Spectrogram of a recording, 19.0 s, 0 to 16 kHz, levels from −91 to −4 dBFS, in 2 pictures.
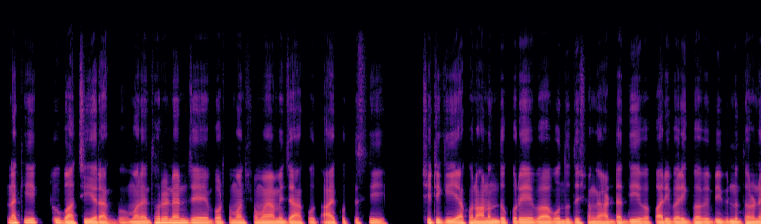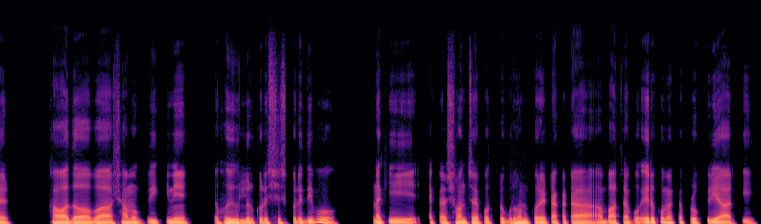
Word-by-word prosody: নাকি 130 +2 +1
একটু 135 0 -19
বাঁচিয়ে 110 0 +2
রাখবো? 80 -3 -3
মানে 110 +2 +2
ধরে 135 0 +3
নেন 130 -1 +4
যে 120 -1 +2 0.2
বর্তমান 115 0 -1
সময়ে 115 -1 +1
আমি 115 0 +2
যা 110 - +2
ক - - -59 0.3
আয় 105 0 0
করতেছি, 105 +3 -5 0.6
সেটি 120 +2 +1
কী 125 - +2 0.2
এখন 120 +2 0
আনন্দ 115 +1 +3
করে 115 0 +1 0.2
বা 110 - +2
বন্ধুদের 105 0 0
সাথে 105 -1 -1
আড্ডা 100 +2 -1
দিয়ে 105 0 +2
বা 105 - -1
পারিবারিকভাবে 105 +1 +1
বিভিন্ন 100 +1 +1
ধরনের 105 -1 +2 0.5
খাওয়া-দাওয়া 105 +1 +3
বা 100 -1 +3 0.2
সামগ্রী 100 -1 0
কিনে 105 0 +2 0.5
হৈহুল্লোড় 110 +2 +4
করে 115 -1 +1
শেষ 110 -2 -3
করে 115 -1 0
দিবো? 155 +4 +2 0.6
নাকি 120 +3 +1 0.5
একটা 110 +1 -5 0.2
সঞ্চয়পত্র 110 -2 0
গ্রহণ 110 +1 +3
করে 110 0 +2
টাকাটা 100 0 -2 0.3
আ - - 0
বাঁচাবো? 95 0 -2
এরকম 140 0 +3
একটা 125 0 -4
প্রক্রিয়া 100 -3 +1
আরকি। 80 -2 -7
110 Hz, 160 wpm, -22 LUFS, 100-115 Hz, 0.6 s, নেন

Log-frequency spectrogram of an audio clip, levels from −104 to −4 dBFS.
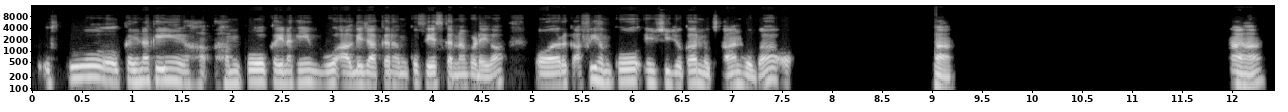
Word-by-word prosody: उसको 195 -4 +2
कहीं 155 -1 +1
न 165 - +2
कहीं 170 -2 +2
ह 140 - -7 0.2
हमको 155 +3 +3
कहीं 145 -1 +2
न 140 - 0
कहीं 155 +2 -3
वो 145 +3 0
आगे 135 +1 +1
जाकर 135 +1 0
हमको 130 +2 -4
फ़ेस 130 +1 +1
करना 120 0 -1
पड़ेगा 115 +2 -1 0.4
और 130 +2 +4
काफ़ी 185 - -2
हमको 160 +1 +1
इन 150 - -1
चीज़ों 140 -3 -1
का 150 - +4
नुकसान 135 +1 -1
होगा 110 -5 0
औ - - -4 1.5
हाँ। - - +4 2.8
हाँ, 135 - +4
हाँ। 125 +5 +1
145 Hz, 135 wpm, -24 LUFS, 130-160 Hz, 2.8 s, और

